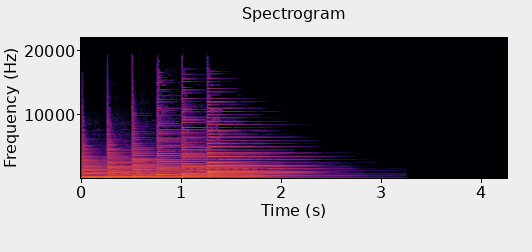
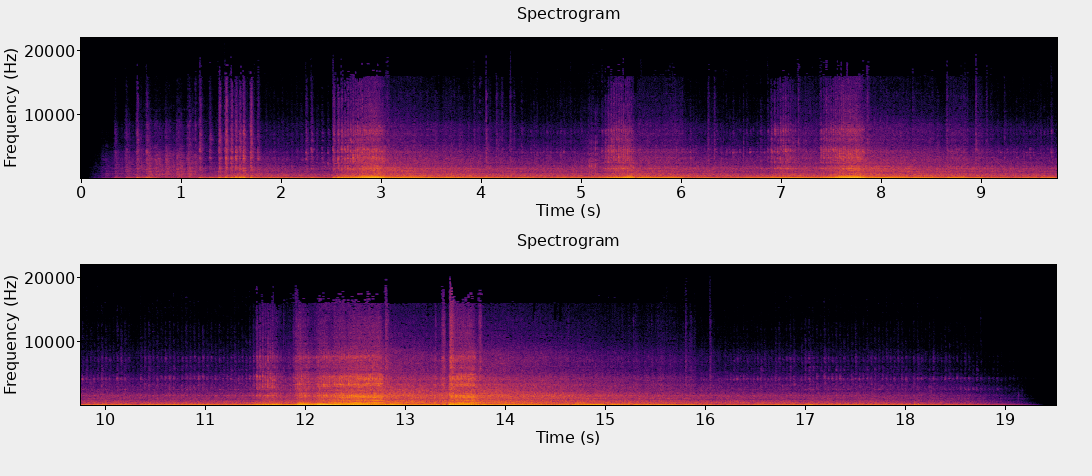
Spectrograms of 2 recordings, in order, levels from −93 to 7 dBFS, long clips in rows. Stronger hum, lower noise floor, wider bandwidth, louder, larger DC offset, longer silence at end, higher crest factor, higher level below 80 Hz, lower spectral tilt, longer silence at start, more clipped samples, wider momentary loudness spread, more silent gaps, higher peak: neither; first, -68 dBFS vs -50 dBFS; first, 17.5 kHz vs 15 kHz; second, -28 LUFS vs -22 LUFS; first, 0.3% vs under 0.1%; first, 1 s vs 0.55 s; about the same, 20 dB vs 20 dB; second, -48 dBFS vs -24 dBFS; second, -4.5 dB/octave vs -6 dB/octave; second, 0 s vs 0.35 s; neither; about the same, 16 LU vs 18 LU; neither; second, -12 dBFS vs -2 dBFS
